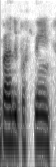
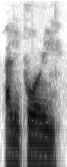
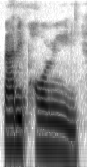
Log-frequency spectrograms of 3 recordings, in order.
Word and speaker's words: Ballyporeen: Even here in Ballyporeen, I'm pronouncing it wrong, Paul. Ballyporeen. Ballyporeen. So yeah, so it sounds like poaching, Poaching, yeah.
